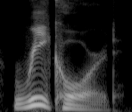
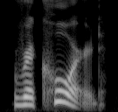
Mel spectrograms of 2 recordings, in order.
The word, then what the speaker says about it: record: Say the noun form first with stress strongly on the first syllable. Record. Record. Record. Now the verb form stress on the second syllable. Record.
